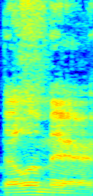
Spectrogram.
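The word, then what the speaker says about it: Bellemere: right yes she was Bella May so that's how you pronounce it cool haircut that's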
